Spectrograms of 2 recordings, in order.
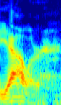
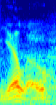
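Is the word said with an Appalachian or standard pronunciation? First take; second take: Appalachian; standard. First: It is said with Appalachian pronunciation. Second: It is said with standard pronunciation.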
